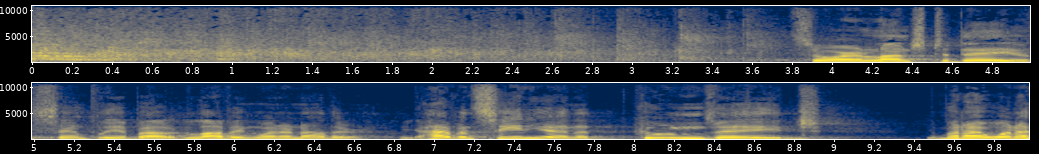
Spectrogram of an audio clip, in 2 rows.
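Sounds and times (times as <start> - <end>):
whoops: 0.0 - 0.7
crowd clapping: 0.0 - 3.9
speech: 3.9 - 9.9.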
